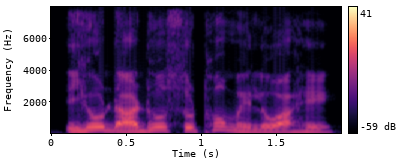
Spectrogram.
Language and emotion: Sindhi, neutral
